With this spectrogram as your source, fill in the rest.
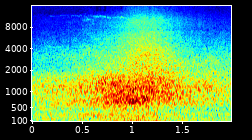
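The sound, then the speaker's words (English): A car drives past and slows down, with a steady engine and road rumble that swells slightly in the middle, with no voices. “A teenager driving past spotted the women and slowed down.”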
